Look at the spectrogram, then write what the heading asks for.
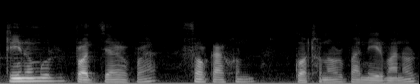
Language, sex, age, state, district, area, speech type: Assamese, male, 45-60, Assam, Goalpara, rural, spontaneous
